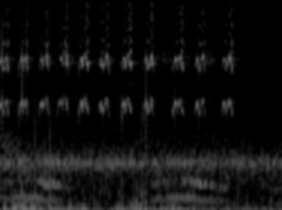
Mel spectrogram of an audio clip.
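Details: Three wild common kestrel nestlings at the nest entrance; about ten sharp, evenly spaced calls in quick succession, with soft low cooing and a steady hum behind them.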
